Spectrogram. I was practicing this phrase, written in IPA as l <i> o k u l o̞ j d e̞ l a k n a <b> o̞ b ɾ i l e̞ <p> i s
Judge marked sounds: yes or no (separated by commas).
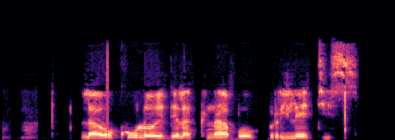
no, yes, no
